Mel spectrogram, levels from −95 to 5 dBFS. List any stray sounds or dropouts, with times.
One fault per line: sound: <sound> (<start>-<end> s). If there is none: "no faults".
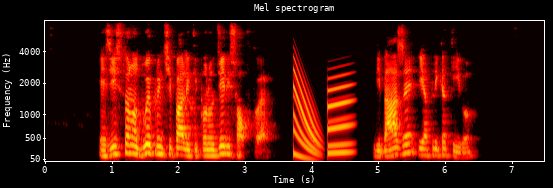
sound: chirp (3.7-4.7 s)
